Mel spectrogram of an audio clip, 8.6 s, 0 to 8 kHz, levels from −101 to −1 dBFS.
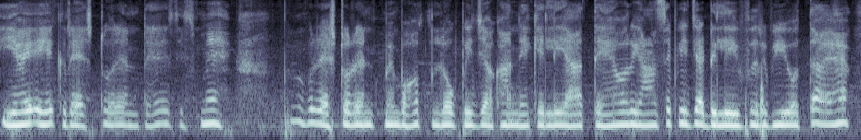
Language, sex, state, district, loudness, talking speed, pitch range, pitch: Hindi, female, Uttar Pradesh, Lalitpur, -18 LUFS, 160 wpm, 220-240 Hz, 230 Hz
